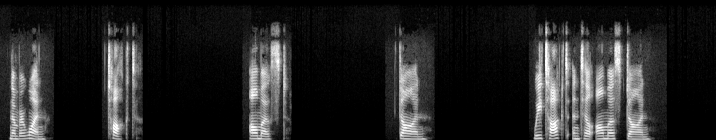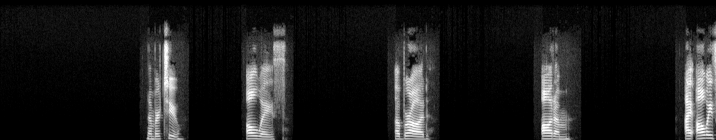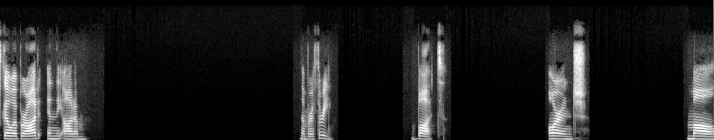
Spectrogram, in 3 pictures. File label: o sentences check target sound, English phonetics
